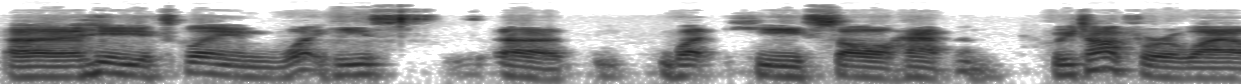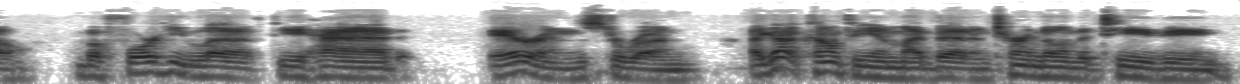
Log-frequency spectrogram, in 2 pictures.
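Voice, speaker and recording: Male podcast co-host, lowish voice, slightly dull lo-fi sound, joking casually through a story reading. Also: unhurried. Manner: joking, crude humor. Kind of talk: casual banter while reading a horror story aloud.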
